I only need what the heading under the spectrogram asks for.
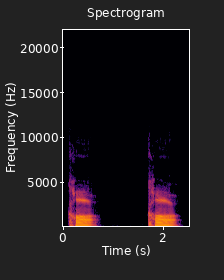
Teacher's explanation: Olha só, nessa palavra, a vogal A é seguida pela letra R. No inglês britânico, é como se o R fosse retirado e nós duplicássemos a vogal A. Por isso que ela é chamada de vogal longa, porque ela é pronunciada com uma duração um pouco maior do que daquelas vogais que a gente acabou de ver.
